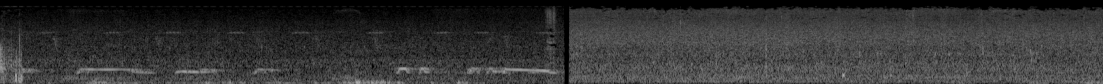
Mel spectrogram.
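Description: A bird calls in a series of low, whistled cooing notes, some of them gliding slightly. About halfway through, the sound cuts off abruptly to a steady, even rushing noise.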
